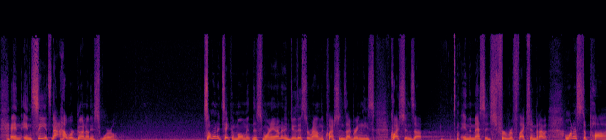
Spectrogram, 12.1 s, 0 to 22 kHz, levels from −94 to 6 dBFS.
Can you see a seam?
yes; 2 cuts; at 1.8 s, 9.2 s

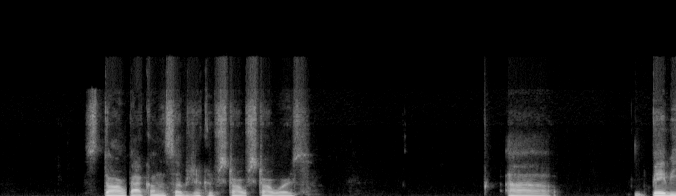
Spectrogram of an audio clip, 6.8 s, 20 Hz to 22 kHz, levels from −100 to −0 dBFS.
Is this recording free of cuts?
no; 2 cuts; at 1.3 s, 2.5 s

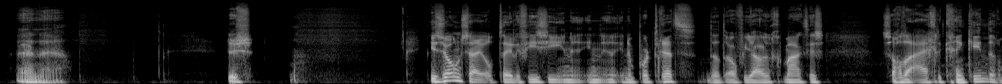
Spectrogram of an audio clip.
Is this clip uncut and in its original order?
yes; 0 cuts

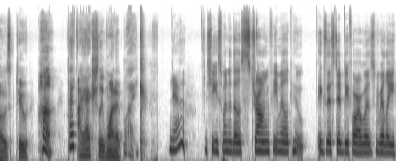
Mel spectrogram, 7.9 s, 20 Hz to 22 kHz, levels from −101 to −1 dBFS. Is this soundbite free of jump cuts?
no; 3 cuts; at 1.5 s, 2.5 s, 5.8 s

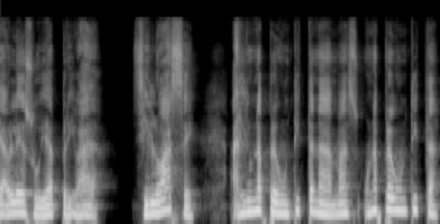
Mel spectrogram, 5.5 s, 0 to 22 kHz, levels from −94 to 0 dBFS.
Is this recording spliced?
no; 0 cuts

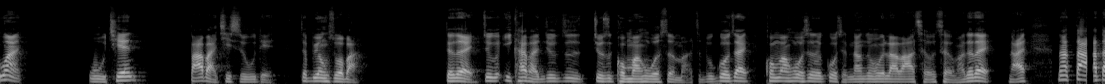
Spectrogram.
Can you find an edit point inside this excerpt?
no; 0 cuts

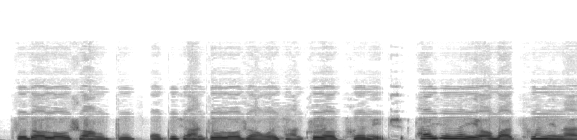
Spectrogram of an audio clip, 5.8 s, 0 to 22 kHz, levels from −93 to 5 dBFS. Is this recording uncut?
no; 2 cuts; at 1.4 s, 4.1 s

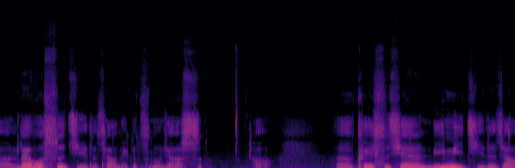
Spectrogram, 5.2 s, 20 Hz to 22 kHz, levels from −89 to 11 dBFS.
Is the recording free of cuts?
yes; 0 cuts

